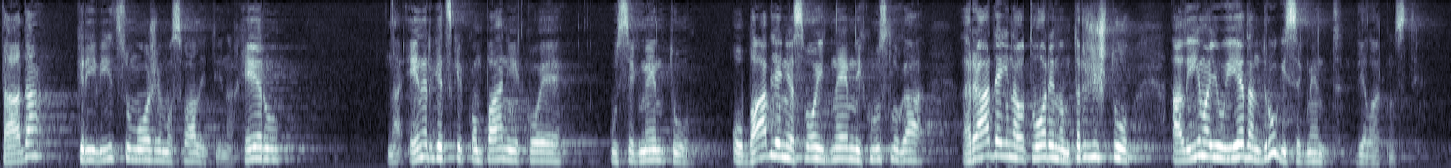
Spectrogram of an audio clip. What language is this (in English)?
Croatian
